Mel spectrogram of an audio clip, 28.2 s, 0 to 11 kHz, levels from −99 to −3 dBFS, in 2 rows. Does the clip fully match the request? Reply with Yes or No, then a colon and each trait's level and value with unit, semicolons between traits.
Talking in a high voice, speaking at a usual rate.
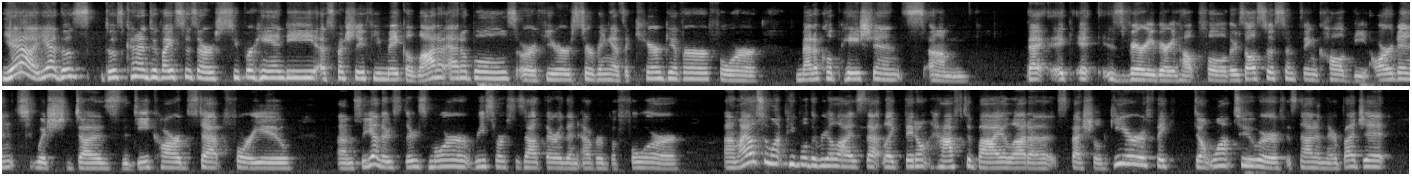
Yes: high, 195 Hz; average, 195 wpm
